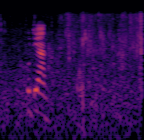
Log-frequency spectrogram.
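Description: A short, high call falling steeply in pitch, about half a second in, over the faint rustle and splash of hands searching through weeds in shallow pond water.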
